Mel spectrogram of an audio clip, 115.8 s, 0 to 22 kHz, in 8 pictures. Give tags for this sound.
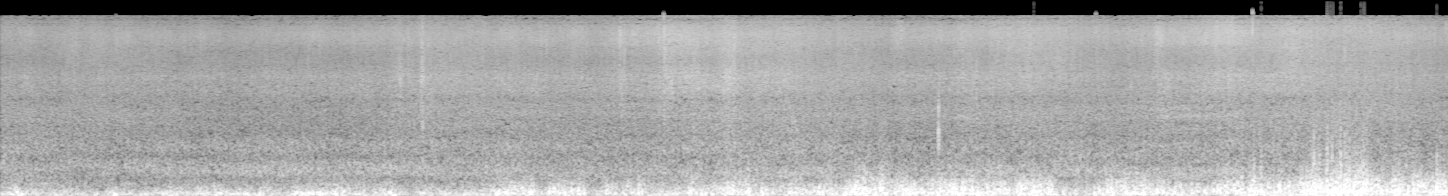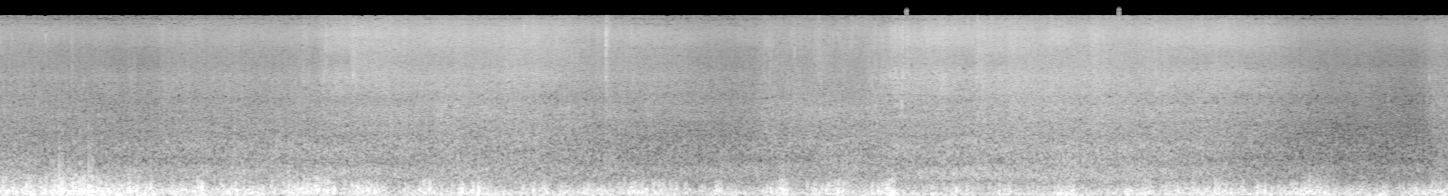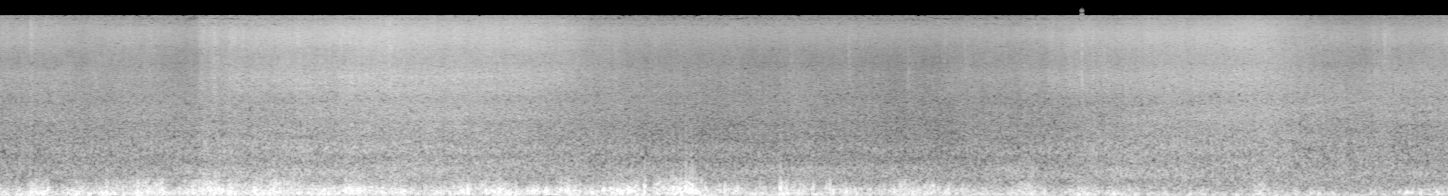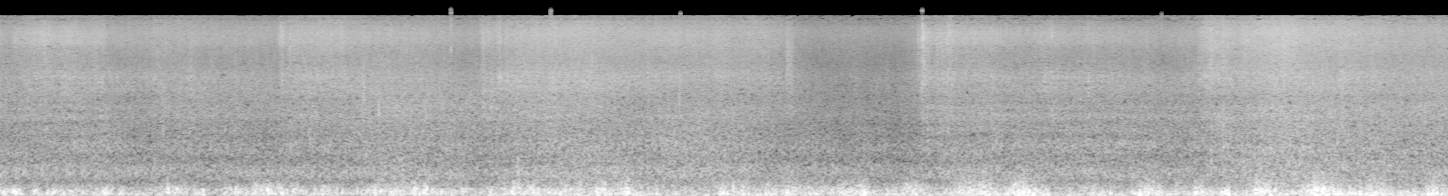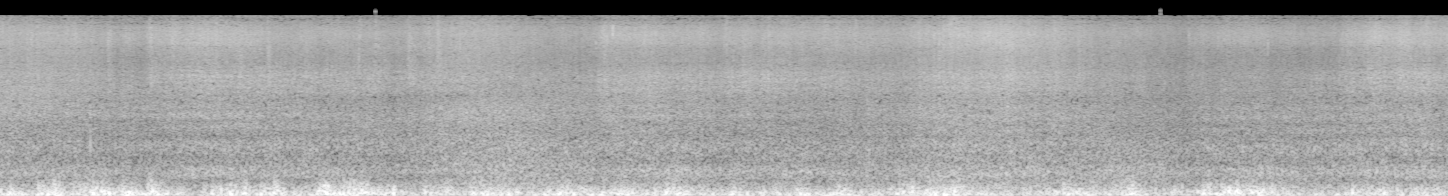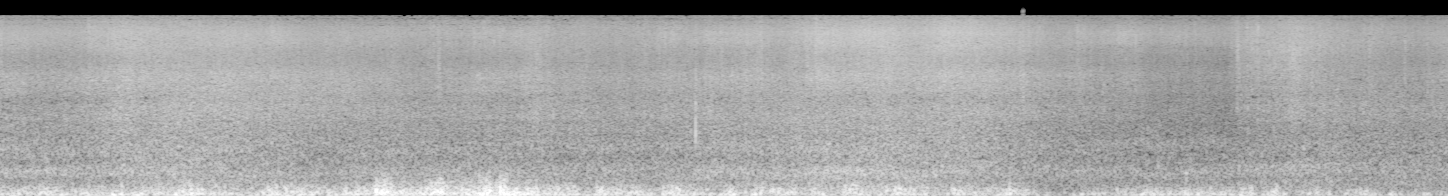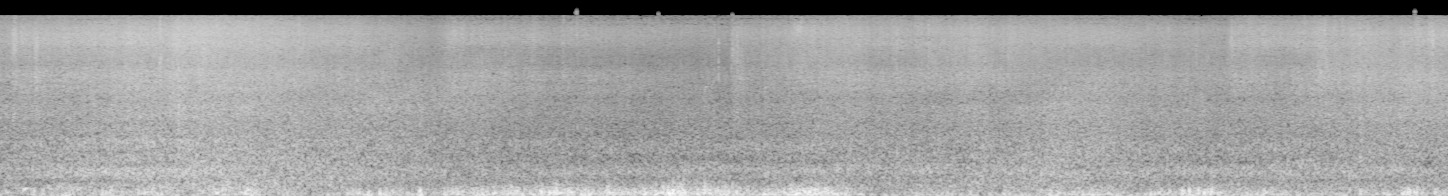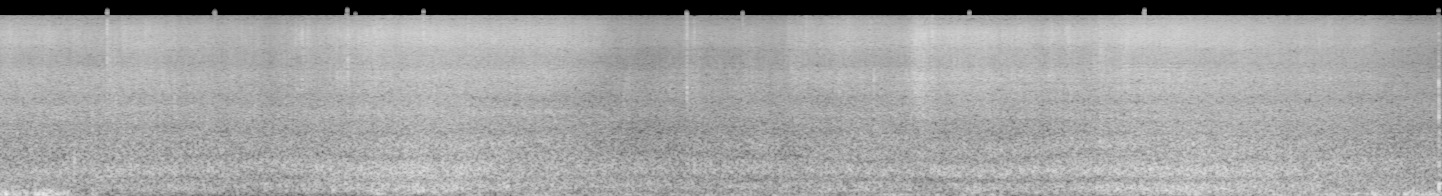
waves
shore
H2n
darss
nature
sea
field-recording
beach
baltic-sea
water
wind

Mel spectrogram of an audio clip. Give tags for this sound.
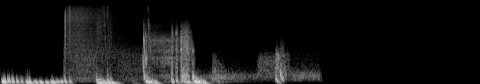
breakcore
bunt
digital
drill
electronic
glitch
harsh
lesson
lo-fi
noise
NoizDumpster
rekombinacje
square-wave
synthesized
synth-percussion
tracker

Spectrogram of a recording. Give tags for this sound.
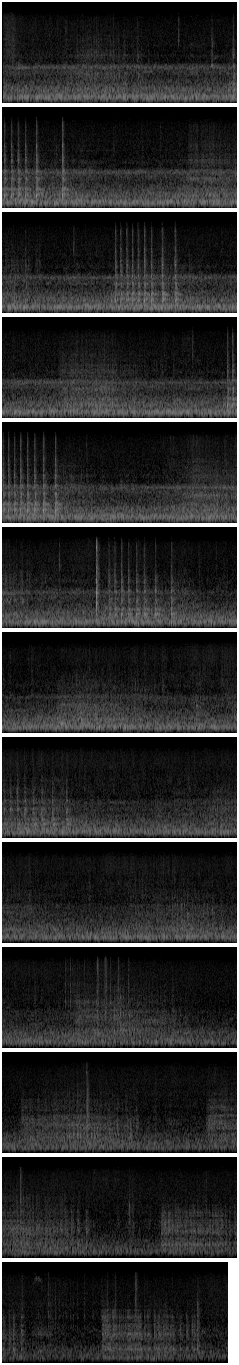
skyscaper
Wind
WTC
ship

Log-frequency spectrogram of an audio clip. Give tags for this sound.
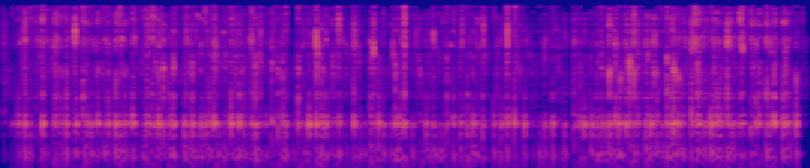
bong
hose
sip
slurp
straw
suck
water

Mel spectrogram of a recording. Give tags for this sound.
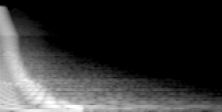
Sound
Synth
synthetic

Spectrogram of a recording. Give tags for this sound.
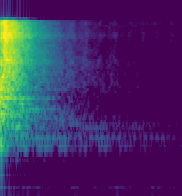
live
percussion

